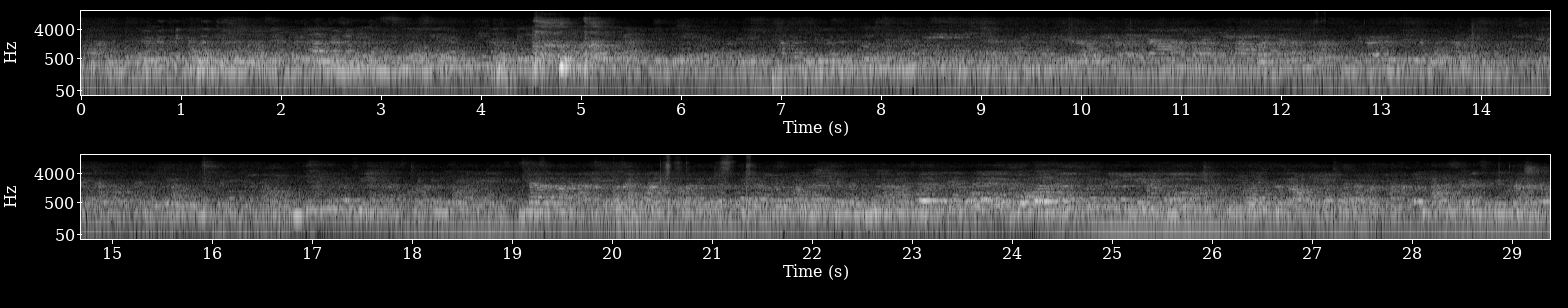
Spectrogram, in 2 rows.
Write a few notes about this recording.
Sonido ambiente en el piso 2 del bloque 10 de la Universidad de Medellín en la Facultad de Comunicación, se escuchan voces, pasos, sillas moviéndose y un hombre tosiendo. También se escuchaban los estudiantes dirigiéndose a sus salones para las clases de las 10 am. Coordenadas: 6°13'55.8"N 75°36'43.3"W, Sonido tónico: voces hablando. Señales sonoras: tos de un hombre, silla arrastrada y risas, Grabado a la altura de 1.60 metros, Tiempo de audio: 4 minutos con 4 segundos. Grabado por Stiven López, Isabel Mendoza, Juan José González y Manuela Gallego con micrófono de celular estéreo.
